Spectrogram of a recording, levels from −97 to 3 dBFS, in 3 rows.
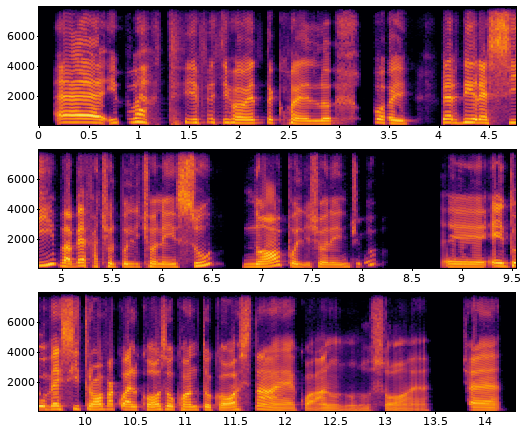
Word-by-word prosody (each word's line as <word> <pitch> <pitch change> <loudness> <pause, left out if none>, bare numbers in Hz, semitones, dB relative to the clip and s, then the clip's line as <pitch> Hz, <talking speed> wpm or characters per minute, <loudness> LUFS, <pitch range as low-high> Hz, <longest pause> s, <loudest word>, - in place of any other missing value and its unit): Eh, 250 -2 +7
infatti. 240 +1 -4
Effettivamente 225 -2 -1
è - - -23
quello. 175 -2 0 0.4
Poi, 195 -7 0 0.3
per 240 -2 +2
dire 235 -1 +5
"sì", 230 - +1
vabbè 220 - +3
faccio 180 0 -6
il 170 - -2
pollicione 165 -1 -3
in 160 +1 -3
su, 215 - +1 0.4
"no" 165 +10 +3
pollicione 160 -3 -3
in 150 +2 -7
giù. 170 - -13 0.8
Ehm, 160 -2 0
e 195 - +3
dove 195 -1 +3
si 210 +2 -2
trova 190 0 +1
qualcosa, 180 +1 +1
o 190 - 0
quanto 175 -1 -1
costa, 150 -2 0
eh, 130 - -6
qua 120 +2 -5
non 130 -1 -9
non 60 -2 -13
lo 60 0 -15
so, 65 -1 -7
eh. - - -12 0.3
Cioè 150 -3 -1
180 Hz, 150 wpm, -15 LUFS, 165-220 Hz, 0.8 s, Eh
